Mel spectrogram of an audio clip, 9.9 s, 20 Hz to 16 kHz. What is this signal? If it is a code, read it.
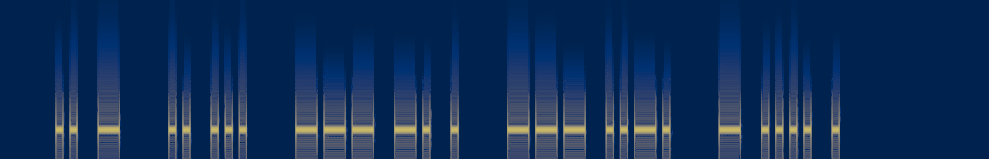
Morse code, heard as a keyed tone, about 17 wpm, 700 Hz. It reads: IT IS ONE OF THE
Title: Sets of 5 Words 17wpm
